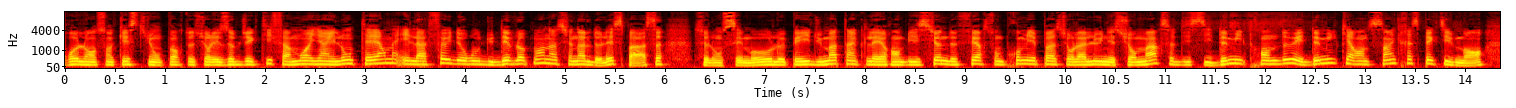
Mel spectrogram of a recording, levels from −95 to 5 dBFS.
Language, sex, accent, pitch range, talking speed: French, male, French, 130-165 Hz, 195 wpm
